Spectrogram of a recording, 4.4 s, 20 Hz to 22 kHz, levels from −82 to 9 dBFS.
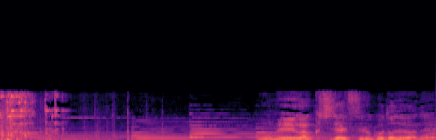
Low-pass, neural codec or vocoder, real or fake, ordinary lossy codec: none; none; real; none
